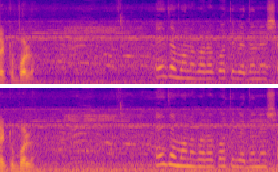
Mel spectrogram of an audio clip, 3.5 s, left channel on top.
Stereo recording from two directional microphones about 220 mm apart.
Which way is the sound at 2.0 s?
Centre (ahead or behind).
